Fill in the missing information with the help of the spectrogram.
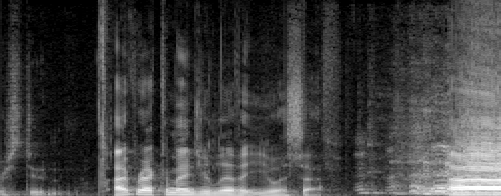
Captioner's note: laughter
